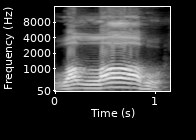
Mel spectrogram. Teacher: ওয়াও লাম জবর ওয়াল, লাম খারা জবর লা, ওয়াল্লাহ হাফেশ হু, ওয়াল্লাহু। আল্লাহ শব্দের উচ্চারণ মোটা হয়েছে, মাঝখানে আলিফ লাম বাদ হয়ে গিয়েছে, লা এক আলিফ টান, হাফেশ হু তাড়াতাড়ি, ওয়াল্লাহু।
